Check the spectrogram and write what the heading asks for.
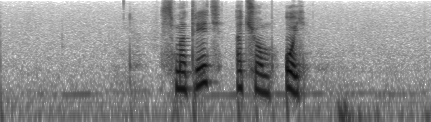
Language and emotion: Russian, neutral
